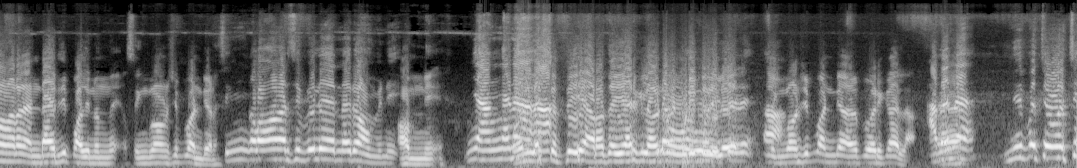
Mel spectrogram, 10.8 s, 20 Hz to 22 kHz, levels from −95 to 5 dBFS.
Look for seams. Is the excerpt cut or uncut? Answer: uncut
